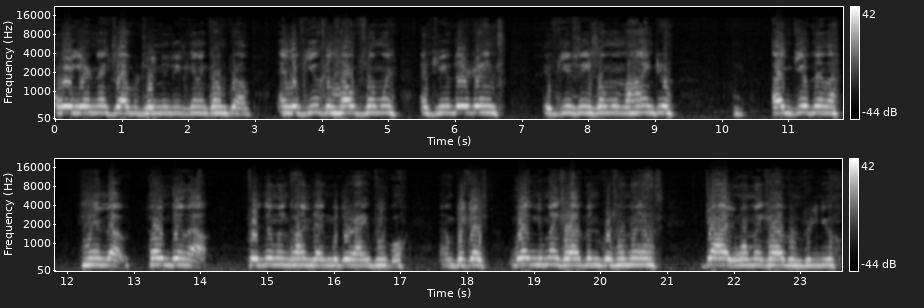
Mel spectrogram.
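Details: Dysarthric speech in an adult man with cerebral palsy, speaking in a motivational talk.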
